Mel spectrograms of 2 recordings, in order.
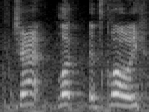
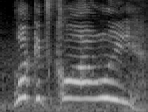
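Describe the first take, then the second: First: Bright-eyed, higher announcement to viewers; raised, eager pet-owner voice; excited showing-off. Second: Very high, stretched-out singsong; exaggerated high coo showing off a pet; gushing pet squeal. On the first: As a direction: proudly show off the dog, pitched up. Shows dog to stream viewers. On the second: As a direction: squeal it slowly, drawing out the name. Shows dog again, more gushing. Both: Real, not acted.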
